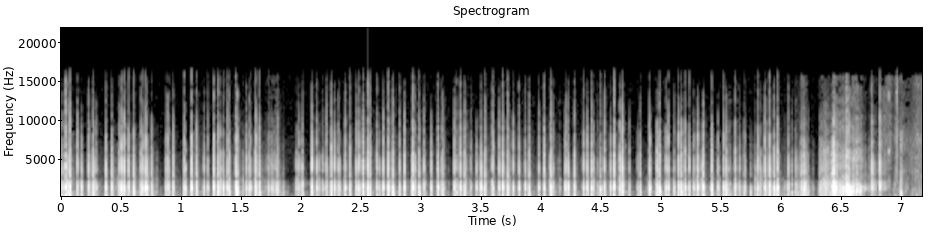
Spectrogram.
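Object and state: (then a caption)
Hardcover journal tapped with nails. A small ornate hardcover journal with a decorative printed cover is held in one hand close to the mic and tapped and scratched on its cover with long acrylic nails. Fast, dense clicking taps mix with scratchy crackles in a steady stream, with a brief pause near the two-second mark and a louder burst near the end.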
